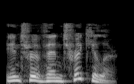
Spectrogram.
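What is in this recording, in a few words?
"intraventricular", English, uk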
